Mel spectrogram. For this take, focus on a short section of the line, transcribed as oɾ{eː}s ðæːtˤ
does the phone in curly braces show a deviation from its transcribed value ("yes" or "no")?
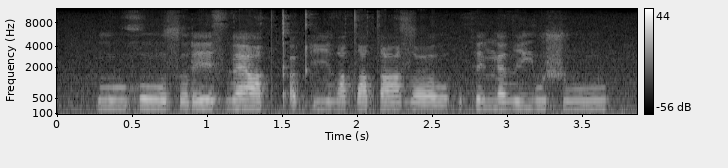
no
